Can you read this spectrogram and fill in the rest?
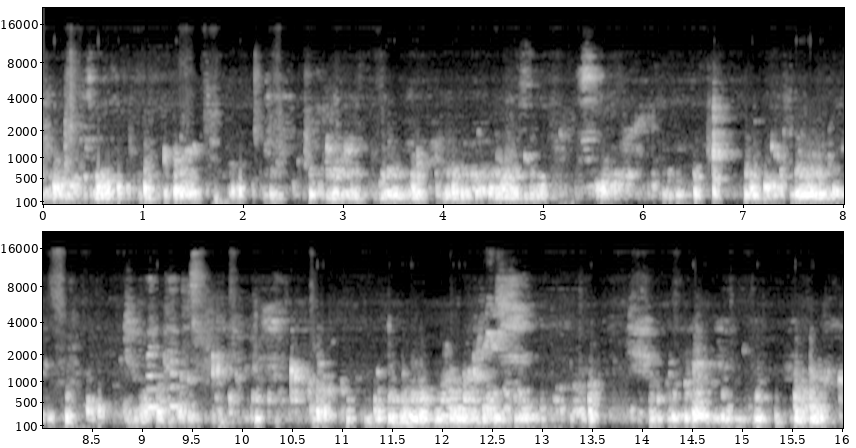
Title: stomach growling linggggg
